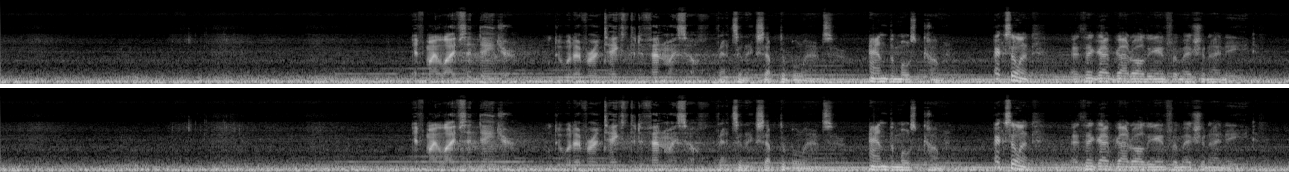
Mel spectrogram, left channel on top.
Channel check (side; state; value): both; normal; correlation 0.24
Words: if my life's in danger, I'll do whatever it takes to defend myself. That's an acceptable answer, and the most common. Excellent. I think I've got all the information I need.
